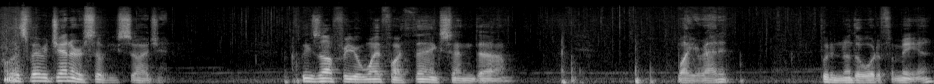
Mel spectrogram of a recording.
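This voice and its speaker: A man's voice: fairly low pitch, normal speed, long pauses, natural voice. An American man acting a genial, wry soldier who runs the room like a gambler at a card table. He drawls and teases in a folksy way. Some background noise and clicks sit on the film soundtrack. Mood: wry, playful. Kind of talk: film drama dialogue.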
